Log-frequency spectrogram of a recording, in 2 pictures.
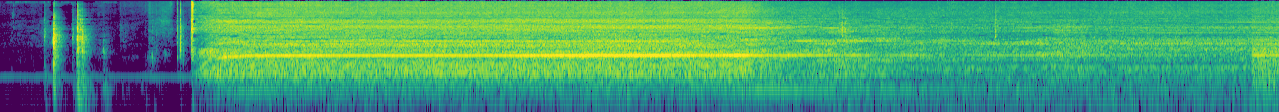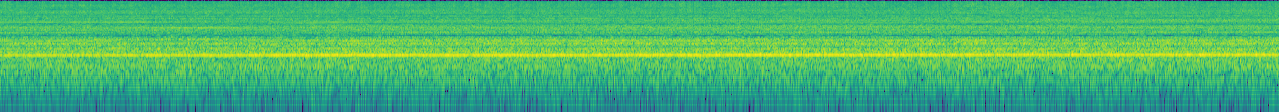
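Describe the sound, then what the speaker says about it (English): A heat gun blows hot air over embossing powder, a steady whooshing hum that runs continuously, dips briefly in the middle, then settles into a slightly softer constant blow with no talking. "let's put on the heat gun for a couple of seconds."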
